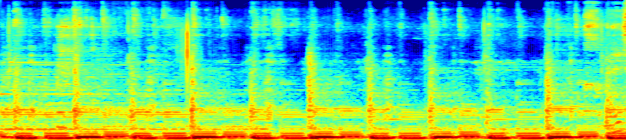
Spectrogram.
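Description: Live band playing an instrumental passage: an electric bass line is loudest, over a steady drum beat of about one and a half hits a second, with keyboard chords underneath.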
